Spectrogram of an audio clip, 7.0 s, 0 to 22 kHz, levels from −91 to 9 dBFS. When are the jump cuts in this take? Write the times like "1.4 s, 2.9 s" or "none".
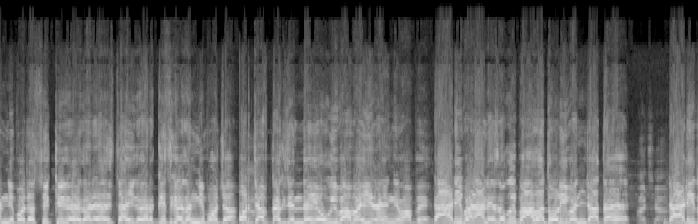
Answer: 2.3 s, 4.3 s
